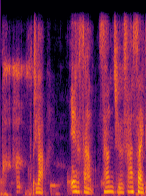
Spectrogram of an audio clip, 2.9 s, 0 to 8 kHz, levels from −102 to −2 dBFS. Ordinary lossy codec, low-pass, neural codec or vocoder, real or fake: none; 7.2 kHz; codec, 24 kHz, 1.5 kbps, HILCodec; fake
